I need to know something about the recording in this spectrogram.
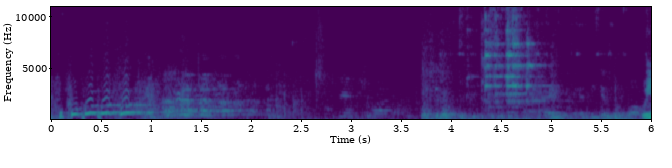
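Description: Indistinct voices and laughter of people in a large room while dogs play. A brief high-pitched sound comes a little past the middle.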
